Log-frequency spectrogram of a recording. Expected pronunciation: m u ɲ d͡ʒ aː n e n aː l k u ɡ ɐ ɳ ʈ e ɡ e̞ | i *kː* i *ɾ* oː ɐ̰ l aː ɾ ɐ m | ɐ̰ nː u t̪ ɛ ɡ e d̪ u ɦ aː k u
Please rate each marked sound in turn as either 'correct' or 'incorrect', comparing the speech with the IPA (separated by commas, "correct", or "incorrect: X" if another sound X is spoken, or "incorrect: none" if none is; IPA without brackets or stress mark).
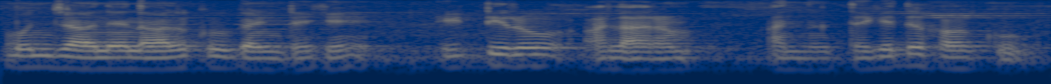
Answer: incorrect: ʈː, correct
